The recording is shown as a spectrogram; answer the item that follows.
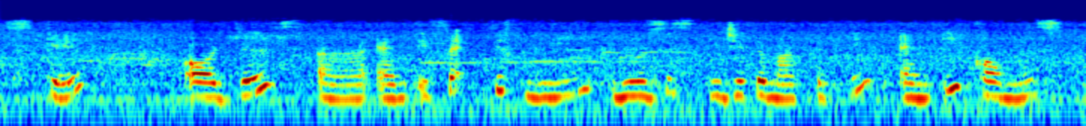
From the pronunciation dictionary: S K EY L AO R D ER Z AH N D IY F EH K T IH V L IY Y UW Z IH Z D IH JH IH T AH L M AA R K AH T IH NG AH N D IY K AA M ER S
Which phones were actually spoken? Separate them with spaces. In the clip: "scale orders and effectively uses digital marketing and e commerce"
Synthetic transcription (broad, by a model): S K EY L AO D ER S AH N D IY F EH K T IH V L IY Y UW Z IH S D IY JH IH T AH L M AA K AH T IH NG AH N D IY K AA M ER S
